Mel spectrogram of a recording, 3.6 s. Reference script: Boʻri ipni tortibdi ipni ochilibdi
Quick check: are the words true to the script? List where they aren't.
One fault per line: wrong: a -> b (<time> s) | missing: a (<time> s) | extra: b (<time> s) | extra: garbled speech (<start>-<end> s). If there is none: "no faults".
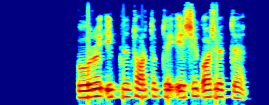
wrong: ipni -> eshik (2.5 s)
